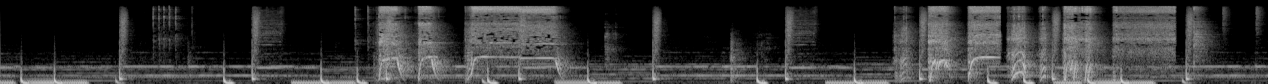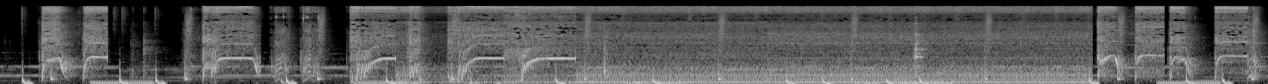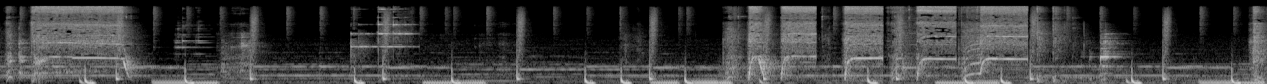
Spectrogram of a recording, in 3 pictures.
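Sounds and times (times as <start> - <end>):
pneumatic air ratchet whining: 3.7 - 5.7, 9.0 - 11.8, 13.1 - 13.8, 14.6 - 15.5, 16.2 - 26.8, 32.6 - 35.7.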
